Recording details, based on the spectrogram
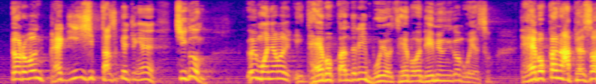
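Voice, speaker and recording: Over music in the background, a man uses a raised, projected voice with lively intonation at a moderate pace. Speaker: pastor. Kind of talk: sermon. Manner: impassioned.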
